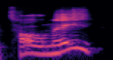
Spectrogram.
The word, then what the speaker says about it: Ptolemy: there has as king Ptolemy Ptolemy and I think it's always a silent P I don't I'm not I'm not aware of anyone pronouncing that P but uh that's how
